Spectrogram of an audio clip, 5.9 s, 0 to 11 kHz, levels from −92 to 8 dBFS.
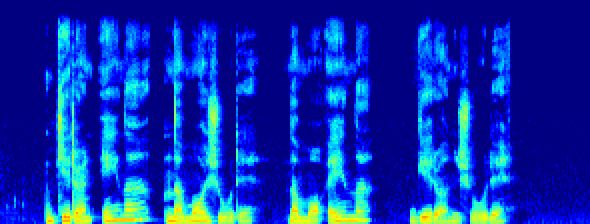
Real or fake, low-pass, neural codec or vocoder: real; 9.9 kHz; none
